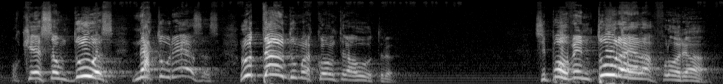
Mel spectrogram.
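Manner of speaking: rising from firm to full shouted preaching; building preaching. Real, not acted. Pastor preaching to the church, building to a shout. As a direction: build the sermon up to a roar.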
